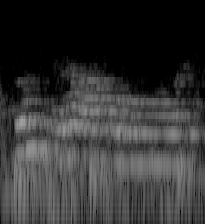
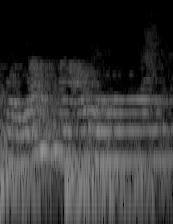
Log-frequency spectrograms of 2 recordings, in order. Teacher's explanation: Ada mim sukun bertemu nun, baca jelas wayam na'un. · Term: idhar syafawi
